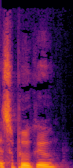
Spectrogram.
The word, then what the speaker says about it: seppuku: But, yeah, so she gets seppuku'd, and is that how you say it, seppuku? – So I say seppuku, yeah. We'll just go with that.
